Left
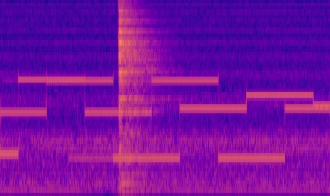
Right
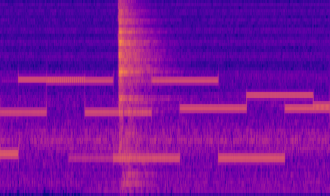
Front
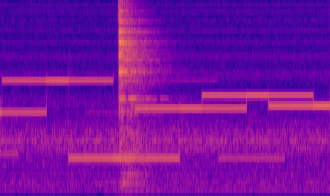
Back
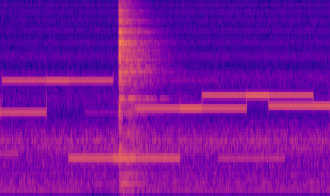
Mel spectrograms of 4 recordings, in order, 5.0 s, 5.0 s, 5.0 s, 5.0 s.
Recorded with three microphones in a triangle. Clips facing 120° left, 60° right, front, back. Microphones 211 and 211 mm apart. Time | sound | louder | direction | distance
1.8 | dishes clattering | left 1 dB, back 4 dB | 150° left | 3.5 m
